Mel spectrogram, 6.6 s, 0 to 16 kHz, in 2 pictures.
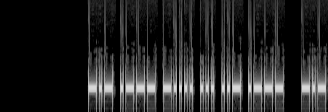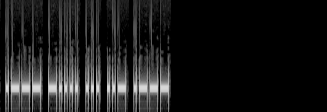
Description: Morse code, heard as a keyed tone, about 44 wpm, 700 Hz. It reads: KJ6SUJ KJ6SUJ
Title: USA Call Signs Repeated 2x 45wpm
